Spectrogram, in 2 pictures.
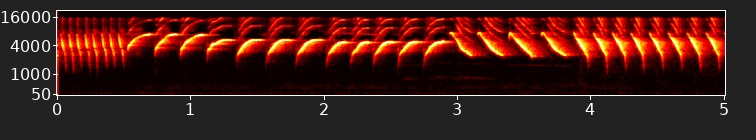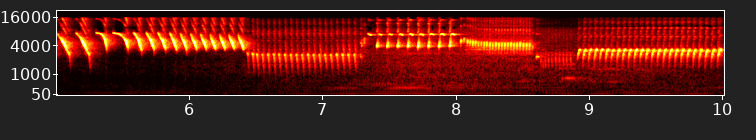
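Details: Belgian canary song made of fast repeated downward-sweeping notes in rolling trills, shifting to a lower buzzy rattle and then steady high whistled tones.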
